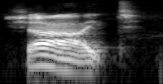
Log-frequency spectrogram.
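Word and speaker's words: Shyte: there's a chocolate called shite yes but not spelt like that um s h y t e but still pronounce the same shite so uh i'll look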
